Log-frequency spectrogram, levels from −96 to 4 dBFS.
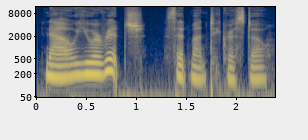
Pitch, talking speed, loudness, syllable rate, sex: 175 Hz, 175 wpm, -18 LUFS, 5.0 syllables/s, female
